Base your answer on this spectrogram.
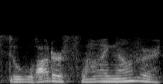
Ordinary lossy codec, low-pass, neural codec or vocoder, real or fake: AAC, 16 kbps; 7.2 kHz; codec, 24 kHz, 0.9 kbps, WavTokenizer, medium speech release version 2; fake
